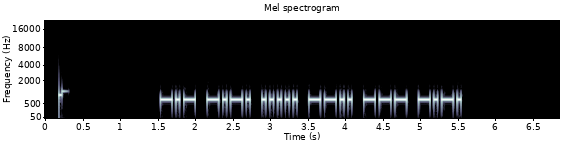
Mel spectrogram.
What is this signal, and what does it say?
Morse code, heard as a keyed tone, about 23 wpm, 700 Hz. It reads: KC5ZOC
